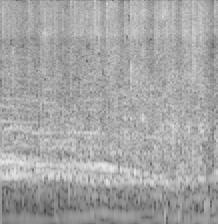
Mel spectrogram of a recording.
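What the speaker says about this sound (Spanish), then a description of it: "las despedimos con un fuerte aplauso" A crowd at a cumbia dance show claps and cheers as the girls leave, a brief, steady wash of noise with some talk mixed in.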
